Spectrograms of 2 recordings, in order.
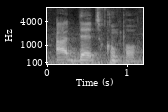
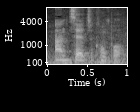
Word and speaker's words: Antetokounmpo: You gotta say with a D, so it's adetokounmpo. But in the Greek way, you say with an NT, like antetokounmpo.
